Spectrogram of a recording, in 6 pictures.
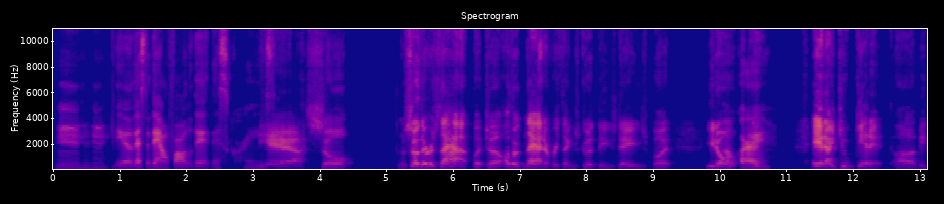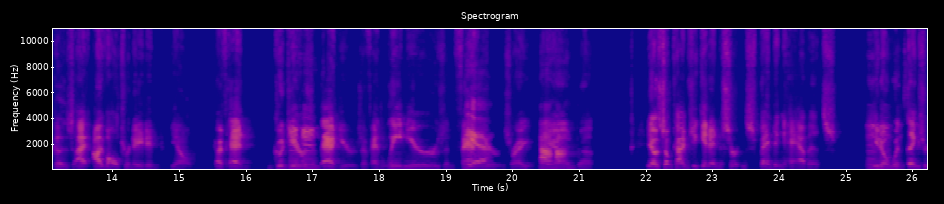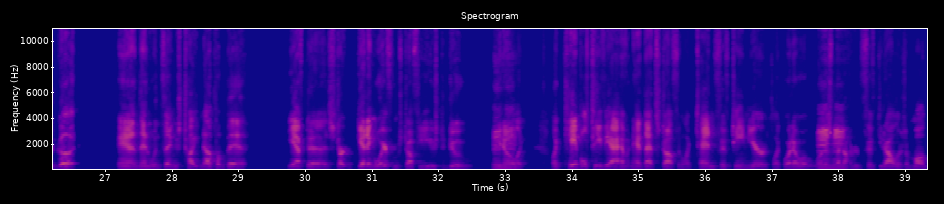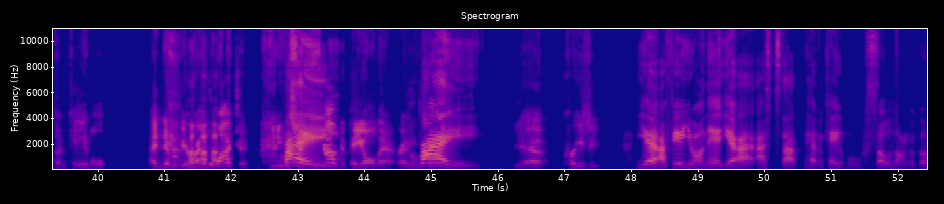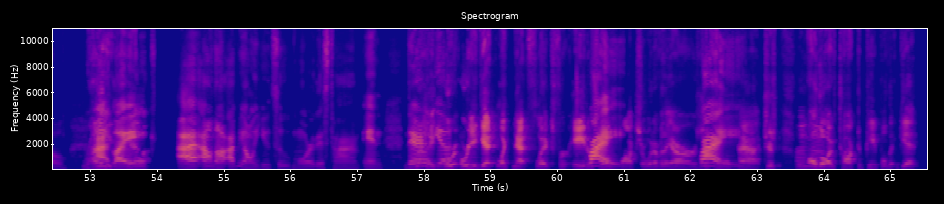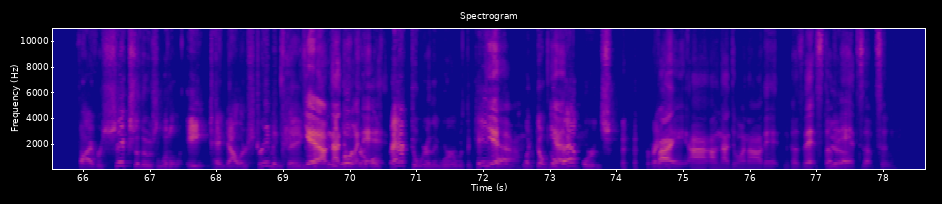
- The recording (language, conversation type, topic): English, unstructured, Do you prefer saving for something big or spending little joys often?
- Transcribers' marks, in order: chuckle; chuckle; laughing while speaking: "right?"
